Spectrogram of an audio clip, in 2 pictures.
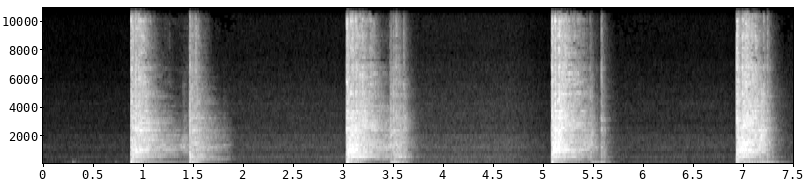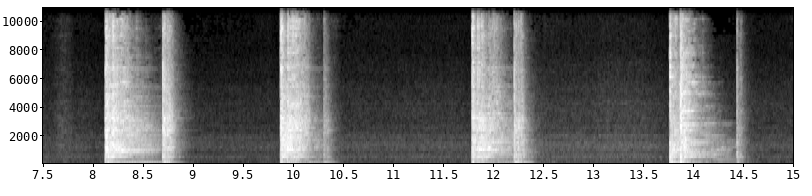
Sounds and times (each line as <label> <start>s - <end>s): Metal sheet hitting floor and bouncing a little 0.9s - 1.9s
Metal sheet hitting floor and bouncing a little 3.0s - 3.8s
Metal sheet hitting floor and bouncing a little 5.1s - 5.8s
Metal sheet hitting floor and bouncing a little 7.0s - 7.5s
Metal sheet hitting floor and bouncing a little 8.2s - 9.0s
Metal sheet hitting floor and bouncing a little 9.9s - 10.5s
Metal sheet hitting floor and bouncing a little 11.8s - 12.5s
Metal sheet hitting floor and bouncing a little 13.8s - 14.6s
